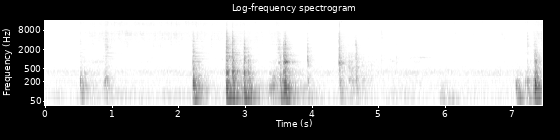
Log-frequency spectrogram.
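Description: Eggs cook in a frying pan alongside beef butter and bacon, with soft sizzling under a series of sharp clattering knocks and scrapes of utensils against the pan.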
